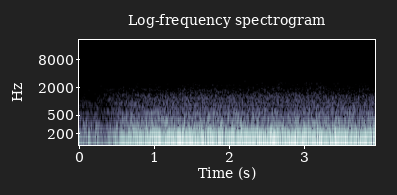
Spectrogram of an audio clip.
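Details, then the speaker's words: Restored circa-1977 Superlectric 2083 fan running up to speed and holding: a deep, low-pitched hum with a faint buzz; the meter reads 2.8 amps, which is doubted. The owner suspects a dry motor whose oil needs to settle; not confirmed. "I think it's just the motor is dry and it makes a weird sound it makes me think it's buzzing but it's not"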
